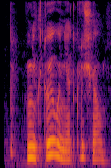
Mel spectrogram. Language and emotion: Russian, neutral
